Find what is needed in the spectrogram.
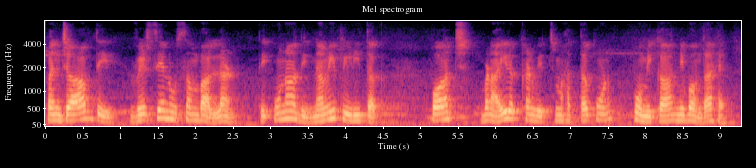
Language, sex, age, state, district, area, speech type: Punjabi, female, 45-60, Punjab, Hoshiarpur, urban, spontaneous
